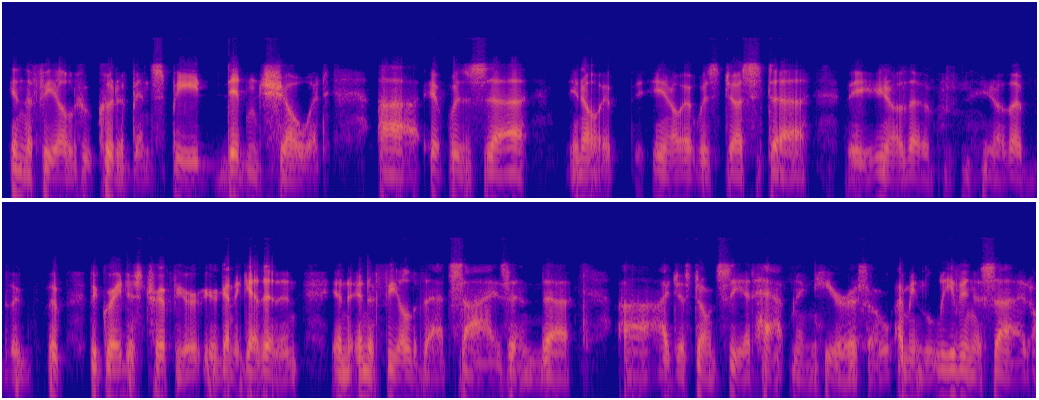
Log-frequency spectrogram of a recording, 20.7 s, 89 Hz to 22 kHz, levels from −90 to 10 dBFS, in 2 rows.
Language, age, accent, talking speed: English, 60-79, American, 180 wpm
